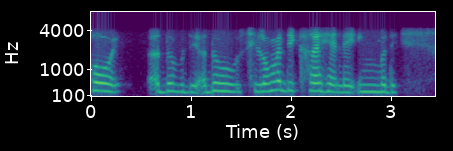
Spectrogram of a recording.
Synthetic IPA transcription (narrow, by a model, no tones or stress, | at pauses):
hoj | ɐdubɐdiɐdusilɔŋnɐdikʰɐɾɐɦeleʔiŋbɐdi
